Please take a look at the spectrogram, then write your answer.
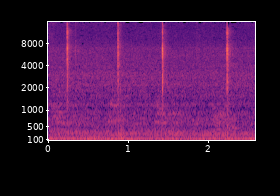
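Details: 4D56 diesel fuel shutoff solenoid removed and bench-tested with a wire, body to negative and contact to positive: four crisp, separate clicks over a low hum, plunger snapping in cleanly; solenoid working.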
